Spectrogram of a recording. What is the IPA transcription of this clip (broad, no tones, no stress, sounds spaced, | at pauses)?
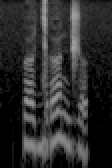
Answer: p œ ɟ ə ɾ œ n d͡ʒ ə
